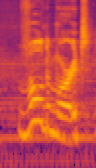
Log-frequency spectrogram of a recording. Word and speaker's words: Voldemort: Voldemort. You, there's a T at the end.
